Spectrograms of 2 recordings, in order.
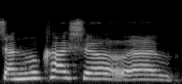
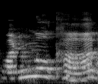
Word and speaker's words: Shanmukha: So, Bhagini, how to pronounce Shanmukha? I find it very difficult. So it has to come from the lower jaw, like almost near your throat, from the end.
